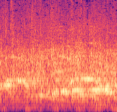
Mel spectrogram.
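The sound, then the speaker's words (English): Steady audience applause for a magic trick, a dense wash of many hands clapping at an even, moderate level with no voices standing out. “I didn't come here for sympathy applause.”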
